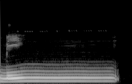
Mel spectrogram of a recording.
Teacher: এই গুন্নাটা তো আমরা নাক দিয়ে প্রকাশ করব, মুখ দিয়েও অংশ বের হয়। সাথে আমরা শিনের মাখরাজে অবস্থান করব এই গুন্না চলাকালীন সময়, গুন্নাটা পাতলা মিং।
